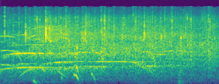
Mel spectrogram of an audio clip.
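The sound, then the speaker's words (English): An audience applauds steadily throughout as a show-of-applause vote on whether they love celebrity feuds, a dense wash of many hands clapping at a constant level, with a few scattered whoops and cheers rising over it. “By applause, how many, when a big celebrity feud pops up, how many of you are all in, you eat it up with a big old spoon,”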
